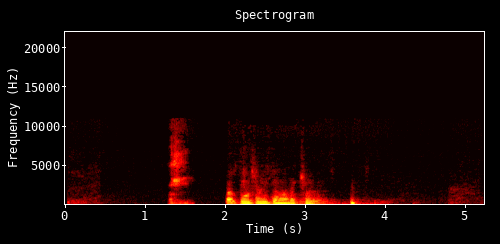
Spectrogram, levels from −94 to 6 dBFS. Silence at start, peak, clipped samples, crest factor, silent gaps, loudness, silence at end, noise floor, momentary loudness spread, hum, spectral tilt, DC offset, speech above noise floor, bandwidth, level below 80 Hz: 1.3 s; -12 dBFS; under 0.1%; 18 dB; none; -28 LUFS; 1.6 s; -82 dBFS; 16 LU; none; -8.5 dB/octave; under 0.1%; 57 dB; 7.2 kHz; -72 dBFS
